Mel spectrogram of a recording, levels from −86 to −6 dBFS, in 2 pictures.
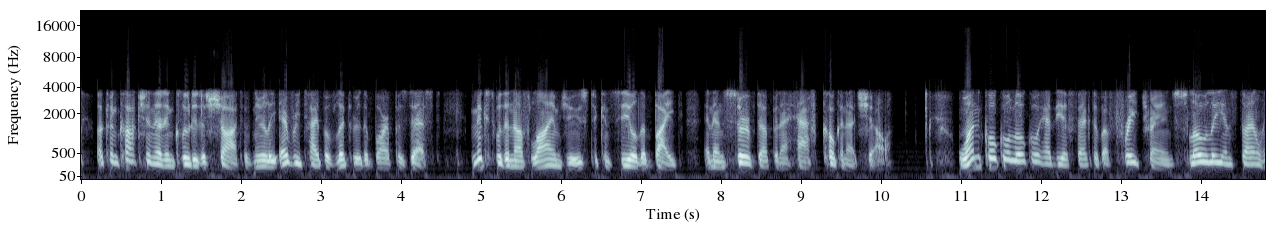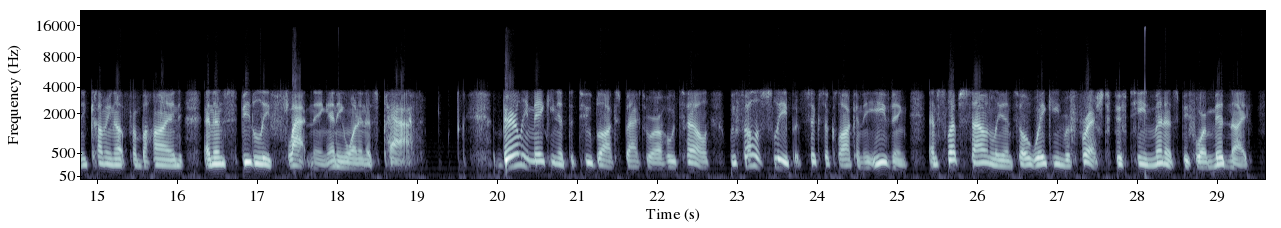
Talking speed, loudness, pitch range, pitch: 175 wpm, -23 LUFS, 115-150 Hz, 130 Hz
